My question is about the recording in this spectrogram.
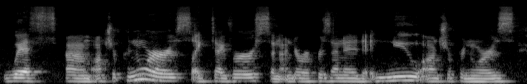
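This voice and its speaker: Low voiced woman guest chatting on a video call, lots of ums and you knows. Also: normal speed. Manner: chatty, with many fillers and restarts. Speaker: company president, guest. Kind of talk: casual video-call interview.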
